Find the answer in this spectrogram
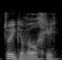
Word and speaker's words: Dwygyfylchi: That's Dwygyfylchi.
